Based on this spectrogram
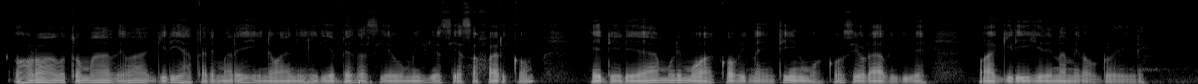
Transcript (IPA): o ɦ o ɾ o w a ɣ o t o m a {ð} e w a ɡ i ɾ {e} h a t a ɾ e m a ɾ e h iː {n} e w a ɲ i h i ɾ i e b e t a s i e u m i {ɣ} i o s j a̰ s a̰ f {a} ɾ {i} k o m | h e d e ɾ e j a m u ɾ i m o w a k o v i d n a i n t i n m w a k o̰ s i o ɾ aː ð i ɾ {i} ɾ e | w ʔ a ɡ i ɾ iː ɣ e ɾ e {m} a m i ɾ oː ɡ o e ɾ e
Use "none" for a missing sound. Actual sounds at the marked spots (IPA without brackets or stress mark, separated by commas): ð, i, n, ð, a, i, i, n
